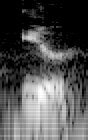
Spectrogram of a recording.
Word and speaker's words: ir: this is the verb ear so when do you use and it's pronounced ear like the body part ear okay not like er or however else you might pronounce that ear like your ear okay so ear means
